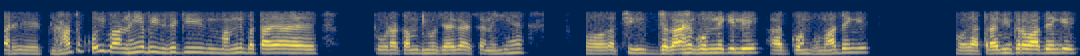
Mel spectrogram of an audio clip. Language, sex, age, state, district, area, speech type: Hindi, male, 45-60, Uttar Pradesh, Lucknow, rural, conversation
